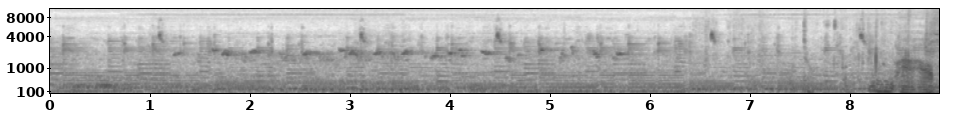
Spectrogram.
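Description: Many small birds chirp and tweet repeatedly in a small forest in the afternoon, near and far calls overlapping over a soft steady background, with a brief rustle near the end.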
